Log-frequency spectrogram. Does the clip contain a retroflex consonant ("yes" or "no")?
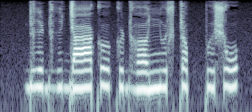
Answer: yes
